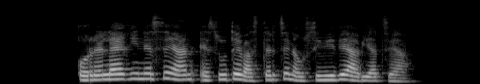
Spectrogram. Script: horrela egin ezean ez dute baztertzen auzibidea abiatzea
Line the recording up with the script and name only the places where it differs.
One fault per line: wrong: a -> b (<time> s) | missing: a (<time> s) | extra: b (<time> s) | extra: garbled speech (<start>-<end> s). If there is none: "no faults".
no faults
